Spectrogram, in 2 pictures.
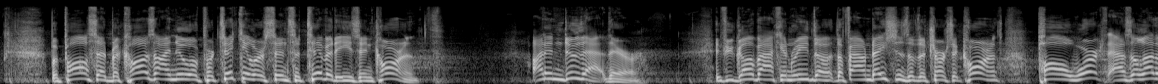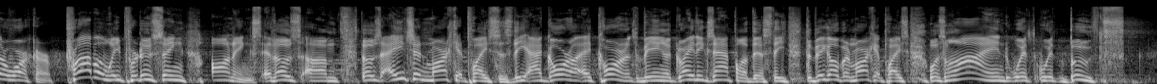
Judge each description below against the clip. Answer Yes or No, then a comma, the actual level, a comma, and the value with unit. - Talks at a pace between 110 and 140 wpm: No, average, 165 wpm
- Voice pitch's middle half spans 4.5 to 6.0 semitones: Yes, average, 5.1 semitones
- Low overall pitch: No, high, 200 Hz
